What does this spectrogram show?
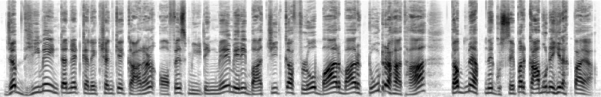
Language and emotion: Hindi, angry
